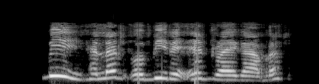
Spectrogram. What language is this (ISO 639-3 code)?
kln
